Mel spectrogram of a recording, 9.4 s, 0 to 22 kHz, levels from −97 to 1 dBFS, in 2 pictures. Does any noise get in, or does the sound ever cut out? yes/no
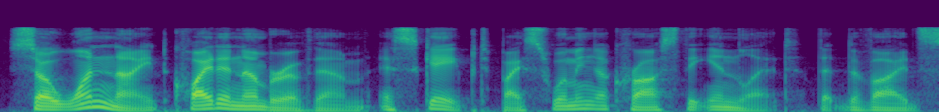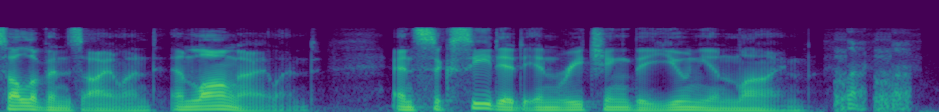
yes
